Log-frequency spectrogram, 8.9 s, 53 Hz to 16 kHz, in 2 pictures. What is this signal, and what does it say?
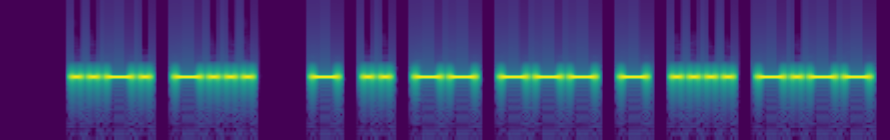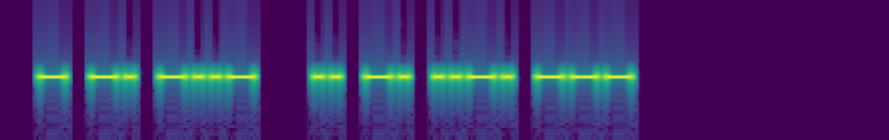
Morse code, heard as a keyed tone, about 28 wpm, 700 Hz. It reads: FB TIMOTHY TNX INFO
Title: Practice QSO - Exchange 3 - More Info - 28wpm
